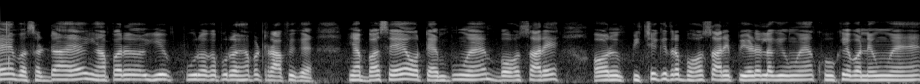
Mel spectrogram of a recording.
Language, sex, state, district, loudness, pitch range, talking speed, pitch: Hindi, female, Punjab, Fazilka, -13 LUFS, 205-225 Hz, 230 wpm, 210 Hz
